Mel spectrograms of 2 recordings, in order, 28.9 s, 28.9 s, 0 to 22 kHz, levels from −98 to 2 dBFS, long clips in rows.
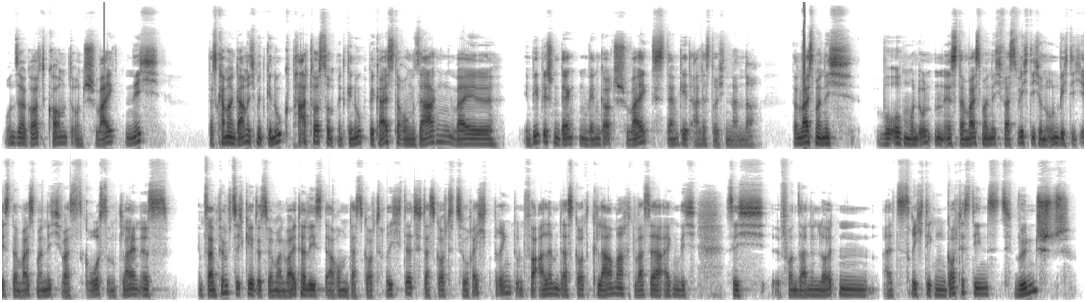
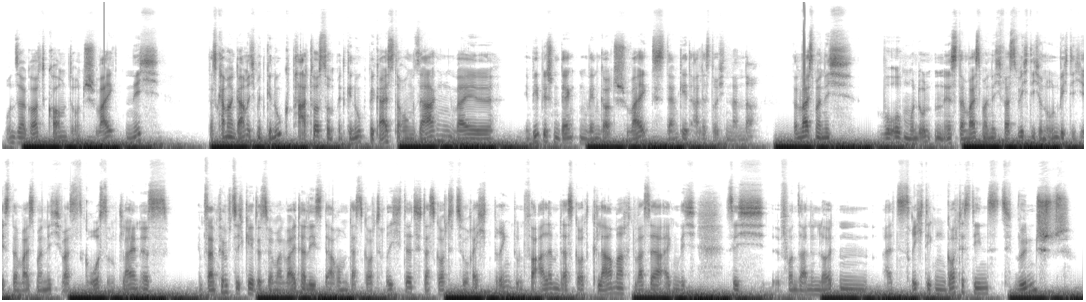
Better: first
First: none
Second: low rumble; noticeable; throughout; 10 dB below the speech

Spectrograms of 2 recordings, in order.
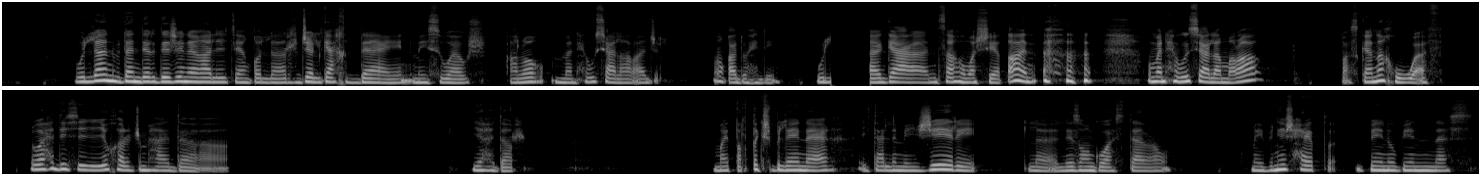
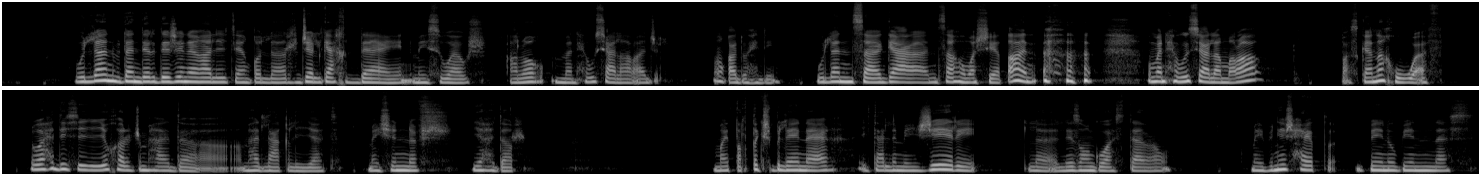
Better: second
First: audio cutting out; at 8.5 s and at 17 s for 2 s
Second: none

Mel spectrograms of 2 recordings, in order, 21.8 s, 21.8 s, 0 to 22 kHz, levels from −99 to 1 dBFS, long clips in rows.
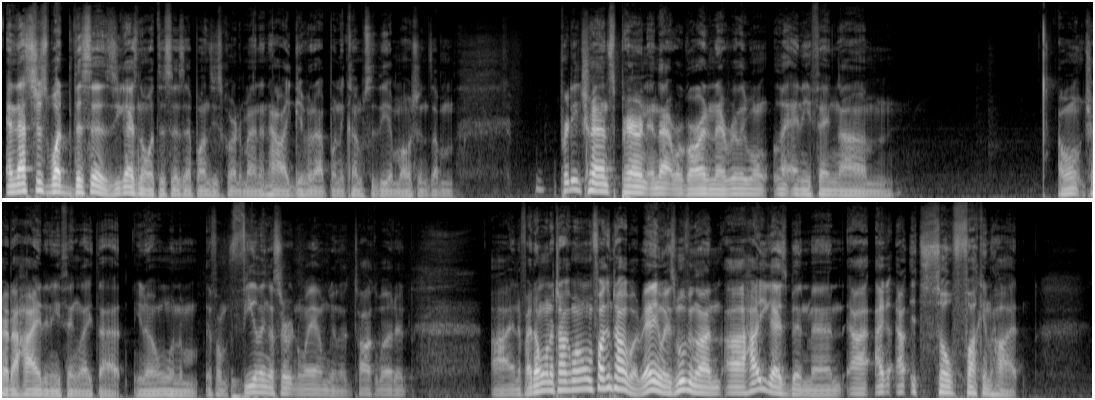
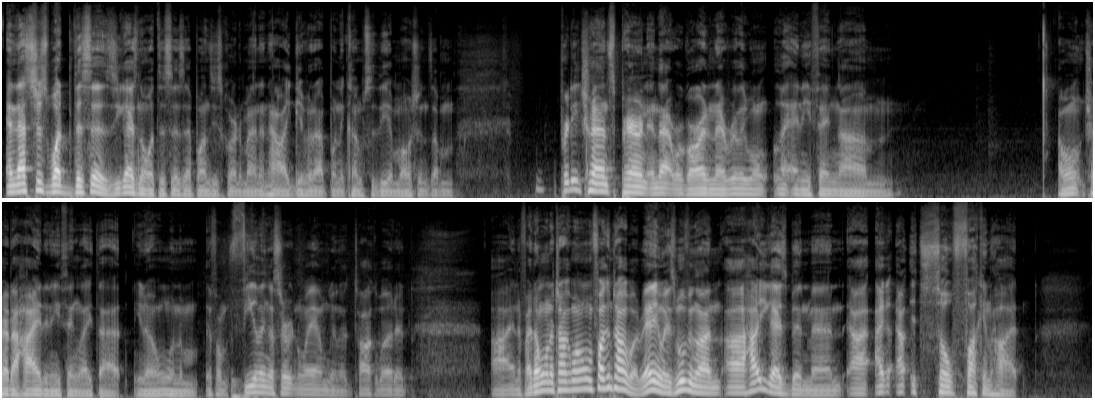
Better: neither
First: none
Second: none

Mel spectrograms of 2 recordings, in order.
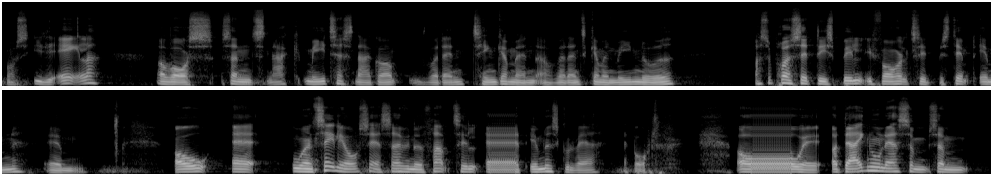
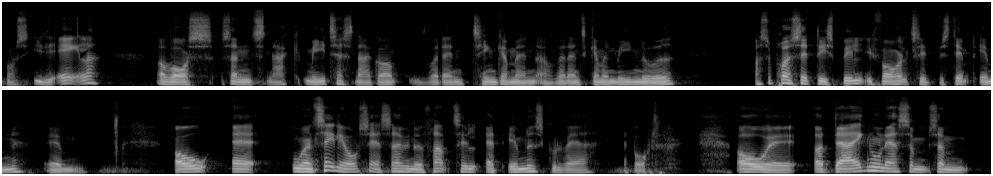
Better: second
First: audio freezing; at 15 s and at 17 s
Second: none

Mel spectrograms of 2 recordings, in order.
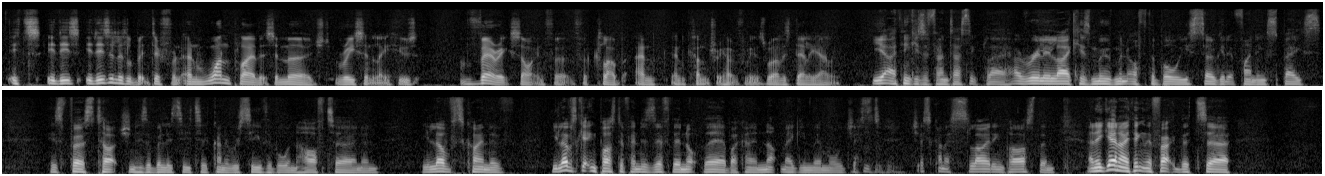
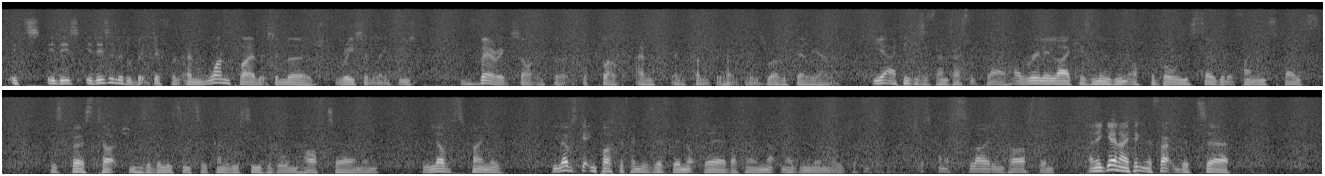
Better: first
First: hiss; faint; throughout; 25 dB below the speech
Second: hiss; loud; throughout; 3 dB below the speech

